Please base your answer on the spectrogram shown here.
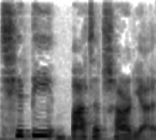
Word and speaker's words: Tithi Bhattacharya: I do need her to correct the pronunciation of her name so I get it right, but Tithi Bhattacharya, is that, did I get it?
